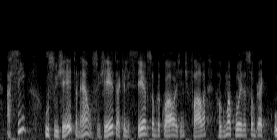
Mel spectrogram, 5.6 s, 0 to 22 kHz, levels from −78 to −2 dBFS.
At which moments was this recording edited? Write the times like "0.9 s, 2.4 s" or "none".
2.5 s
